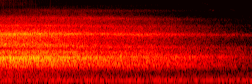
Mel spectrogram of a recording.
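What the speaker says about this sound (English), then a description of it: "And then open your mouth, exhale, let it all the way out." A deep, slow exhale through an open mouth during a guided yoga breathing exercise, a steady breathy rush that starts strong and fades gradually over a couple of seconds, close to the microphone with no talking.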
